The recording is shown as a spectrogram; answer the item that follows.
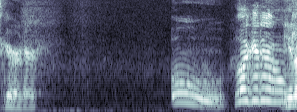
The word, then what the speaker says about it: Girder: No, it's Girder.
